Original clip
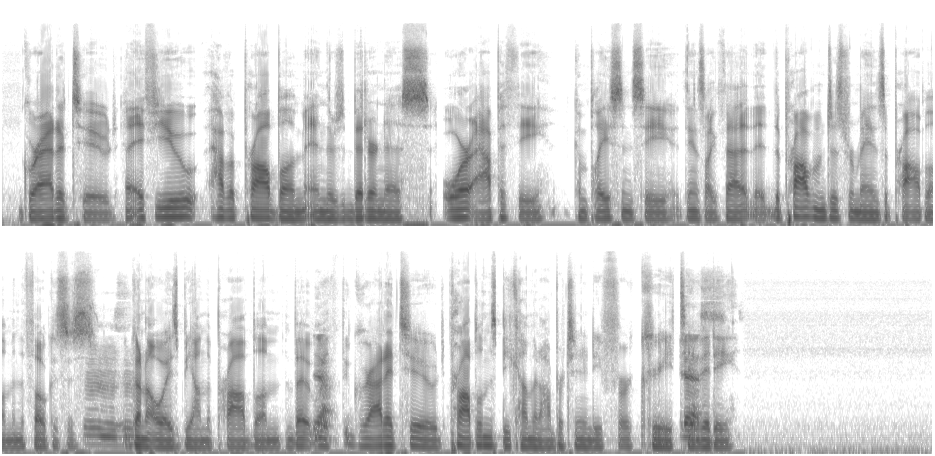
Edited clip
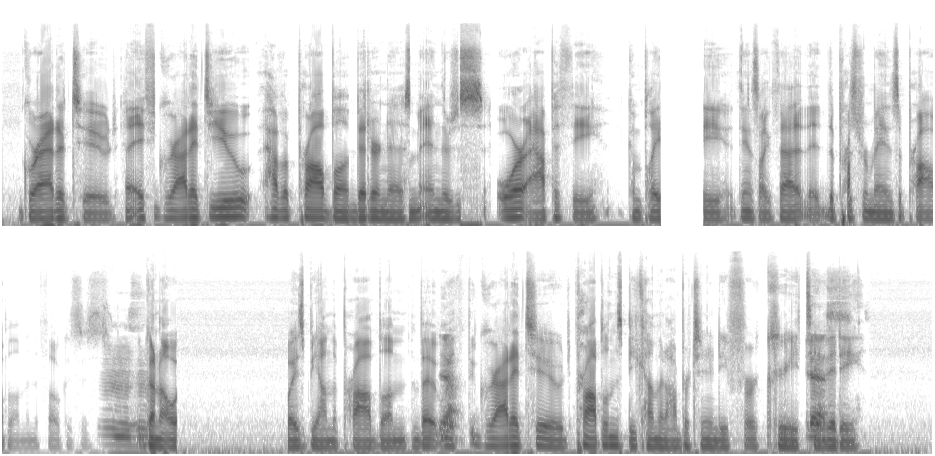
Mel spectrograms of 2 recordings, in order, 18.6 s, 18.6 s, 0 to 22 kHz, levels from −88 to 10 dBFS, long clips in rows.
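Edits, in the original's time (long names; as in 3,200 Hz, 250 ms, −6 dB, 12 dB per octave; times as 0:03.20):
0:02.92–0:03.43: move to 0:04.04
0:06.04–0:06.47: silence
0:07.93–0:08.33: remove
0:09.10–0:10.33: duck −20 dB, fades 0.17 s
0:10.91: splice in room tone 1.12 s
0:12.78–0:13.32: duplicate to 0:01.52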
